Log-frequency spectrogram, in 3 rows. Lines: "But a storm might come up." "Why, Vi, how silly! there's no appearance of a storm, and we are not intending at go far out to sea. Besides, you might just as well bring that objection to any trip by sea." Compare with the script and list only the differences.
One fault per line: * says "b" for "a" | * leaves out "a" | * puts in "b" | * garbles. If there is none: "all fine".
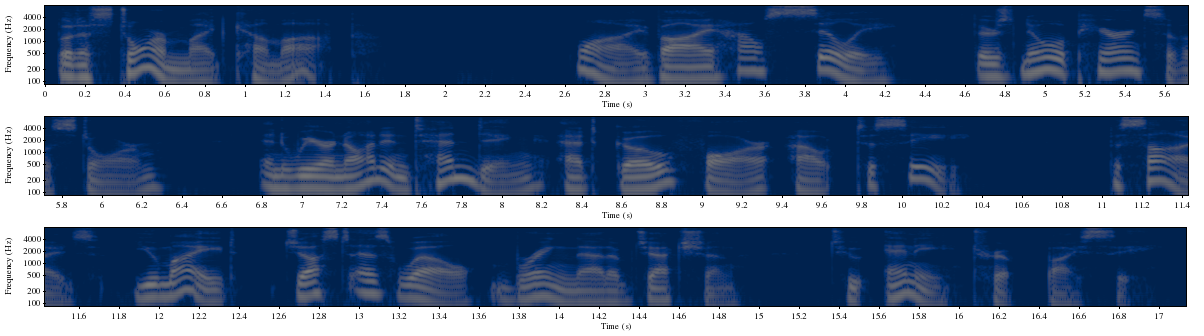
all fine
